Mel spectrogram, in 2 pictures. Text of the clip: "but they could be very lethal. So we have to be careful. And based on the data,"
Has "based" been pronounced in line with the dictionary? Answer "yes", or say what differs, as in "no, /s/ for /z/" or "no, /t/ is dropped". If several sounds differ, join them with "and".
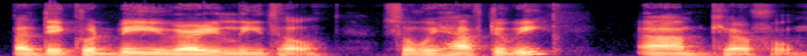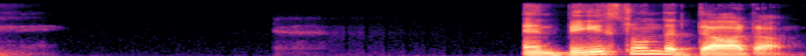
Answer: yes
